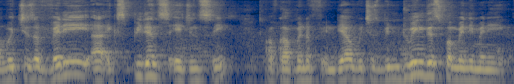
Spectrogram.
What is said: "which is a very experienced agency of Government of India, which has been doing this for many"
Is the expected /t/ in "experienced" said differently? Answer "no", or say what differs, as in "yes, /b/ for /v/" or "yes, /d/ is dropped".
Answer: yes, /t/ is dropped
